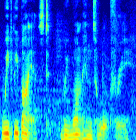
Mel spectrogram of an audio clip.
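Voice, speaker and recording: Actor as blunt male investigator in audio play; deep register, vocal fry, matter-of-fact and firm. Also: very animated, measured pace, slight background noise, exaggerated voice. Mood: firm, resigned. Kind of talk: audio drama acting.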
